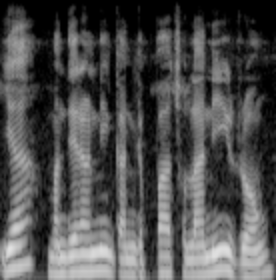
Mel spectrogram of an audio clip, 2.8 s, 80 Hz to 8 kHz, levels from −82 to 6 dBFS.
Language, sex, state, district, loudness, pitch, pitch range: Garo, male, Meghalaya, South Garo Hills, -14 LUFS, 130 Hz, 120-150 Hz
